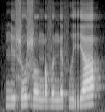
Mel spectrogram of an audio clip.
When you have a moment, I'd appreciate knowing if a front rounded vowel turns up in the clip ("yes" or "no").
yes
